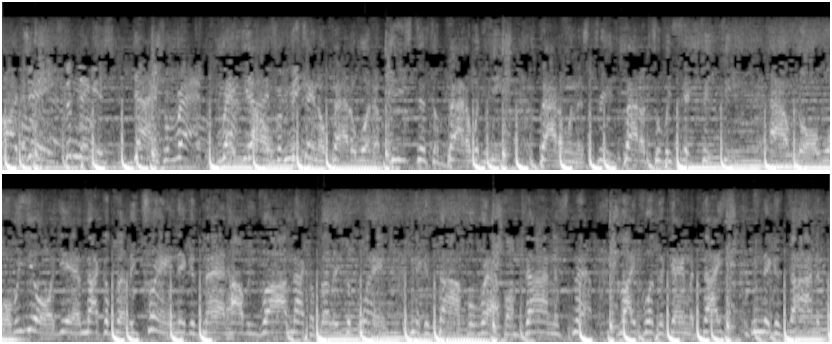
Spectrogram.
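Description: Hip-hop track with rapping over a deep, repeating bassline.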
